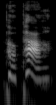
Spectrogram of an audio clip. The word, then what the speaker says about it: parpar: In the word parpar, or butterfly, this letter is pronounced with a p sound.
